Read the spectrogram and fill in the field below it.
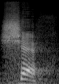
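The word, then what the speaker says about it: chef: यानी इंग्लिश की सी एच की 2 आवाजें हैं, लेकिन वो वर्ड्स जो फ्रेंच लैंग्वेज से इंग्लिश में इंपोर्ट हुए हैं वहां पे सी एच श की आवाज देगा। मिसाल के तौर पे शेफ, शेफ, होटल में जो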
